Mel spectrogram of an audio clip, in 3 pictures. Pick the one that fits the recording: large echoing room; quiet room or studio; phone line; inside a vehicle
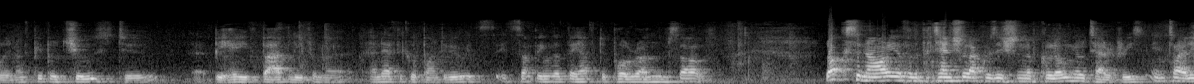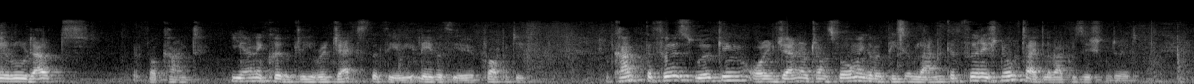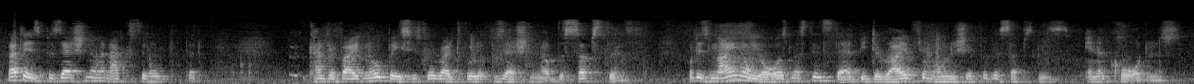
large echoing room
